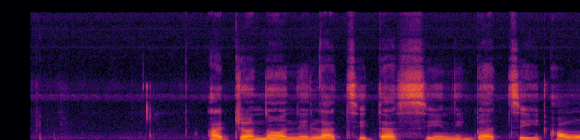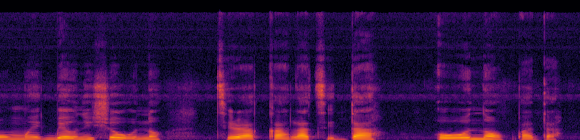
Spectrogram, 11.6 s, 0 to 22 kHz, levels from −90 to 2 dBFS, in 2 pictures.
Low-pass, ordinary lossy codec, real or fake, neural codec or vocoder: none; none; real; none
